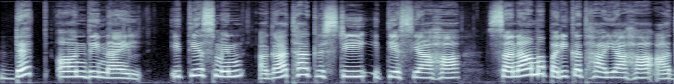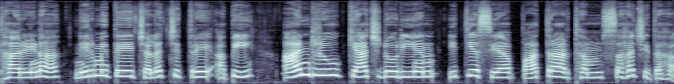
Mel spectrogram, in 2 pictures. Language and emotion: Sanskrit, neutral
